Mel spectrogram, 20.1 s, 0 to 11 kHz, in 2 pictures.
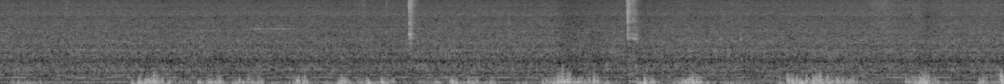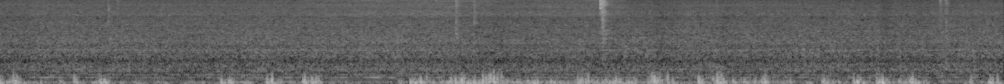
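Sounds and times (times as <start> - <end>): cooling fan humming: 0.0 - 20.0.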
